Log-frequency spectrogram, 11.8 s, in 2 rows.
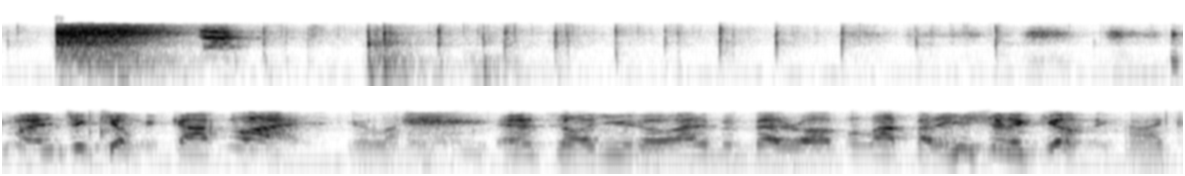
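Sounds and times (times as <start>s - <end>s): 
sharp cracks and clicks: 0.0s - 5.3s
gunshot in a radio crime drama: 0.2s - 2.1s
speech: 6.4s - 11.7s.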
